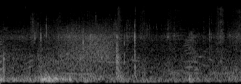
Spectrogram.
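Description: Wind blowing across the microphone: a steady rushing noise with a few faint ticks.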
